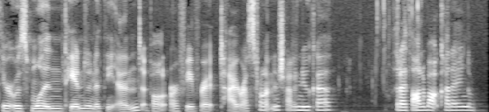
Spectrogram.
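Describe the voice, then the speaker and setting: A woman's voice: fairly low pitch, fairly even intonation, a little fast, vocal fry. A woman in her twenties with a Southern accent, hosting a casual podcast, chatty and full of ums and likes. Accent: Southern American. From Tennessee. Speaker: podcast host.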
